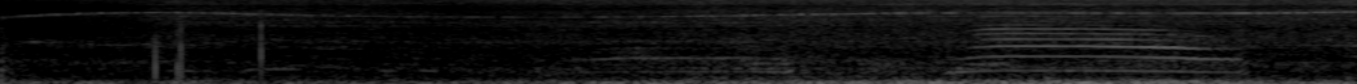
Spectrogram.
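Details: Stray male cat named Socks meowing at a back gate to ask for food. Two drawn-out, clear meows, the second longer and steadier, over a constant high-pitched whine and low rumble.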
